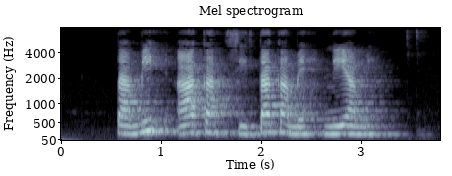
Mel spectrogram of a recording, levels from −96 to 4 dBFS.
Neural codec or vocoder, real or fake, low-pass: none; real; 7.2 kHz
